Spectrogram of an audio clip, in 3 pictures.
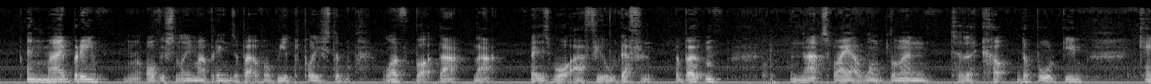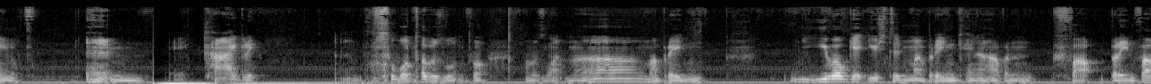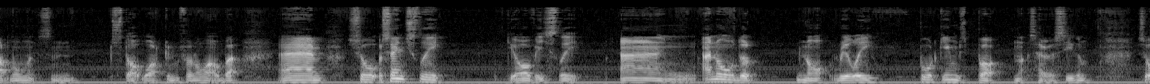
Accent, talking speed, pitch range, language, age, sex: British, 165 wpm, 90-95 Hz, English, 30-49, male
